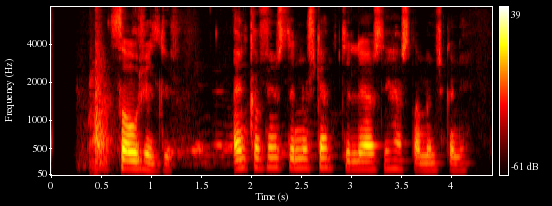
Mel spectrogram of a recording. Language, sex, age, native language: Icelandic, other, 15, Icelandic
